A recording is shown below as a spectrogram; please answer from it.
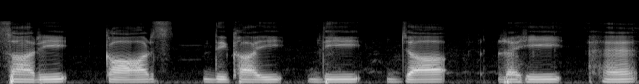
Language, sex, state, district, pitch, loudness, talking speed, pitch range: Hindi, male, Rajasthan, Jaipur, 115 Hz, -17 LUFS, 65 wpm, 110-115 Hz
